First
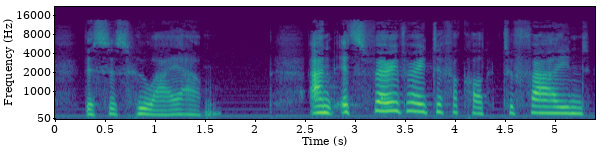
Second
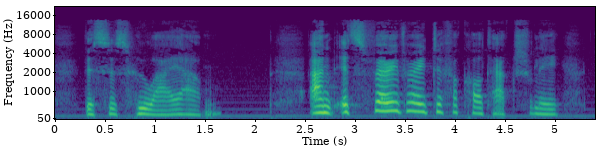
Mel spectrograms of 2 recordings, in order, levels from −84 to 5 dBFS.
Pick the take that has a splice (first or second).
first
